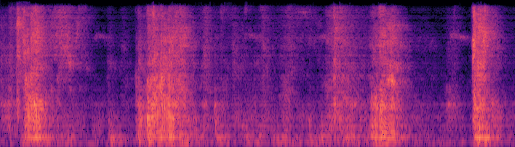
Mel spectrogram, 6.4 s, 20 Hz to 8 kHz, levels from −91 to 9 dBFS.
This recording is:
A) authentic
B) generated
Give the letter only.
B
